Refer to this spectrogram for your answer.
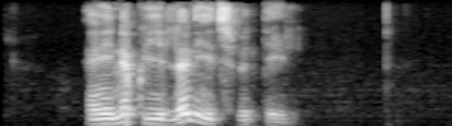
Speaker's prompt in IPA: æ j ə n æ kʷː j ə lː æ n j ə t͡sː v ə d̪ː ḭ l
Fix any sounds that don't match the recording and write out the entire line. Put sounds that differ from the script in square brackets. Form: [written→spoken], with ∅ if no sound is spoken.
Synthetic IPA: æ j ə n æ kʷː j ə lː æ n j ə t͡sː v ə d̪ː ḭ l

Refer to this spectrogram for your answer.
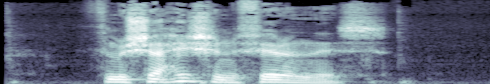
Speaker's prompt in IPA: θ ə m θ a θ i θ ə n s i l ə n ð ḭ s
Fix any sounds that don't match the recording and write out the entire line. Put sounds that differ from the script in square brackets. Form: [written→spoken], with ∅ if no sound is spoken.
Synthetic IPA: θ ə m [θ→ʃ] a [θ→ħ] i [θ→ʃ] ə n [s→f] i [l→ɾ] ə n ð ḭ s

